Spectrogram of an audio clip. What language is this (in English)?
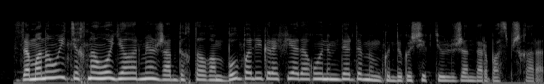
Kazakh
